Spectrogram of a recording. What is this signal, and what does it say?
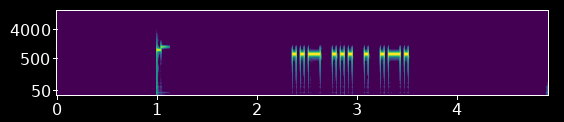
Morse code, heard as a keyed tone, about 31 wpm, 700 Hz. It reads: USER
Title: Four Letter Words - 30wpm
